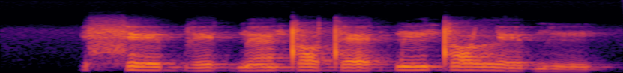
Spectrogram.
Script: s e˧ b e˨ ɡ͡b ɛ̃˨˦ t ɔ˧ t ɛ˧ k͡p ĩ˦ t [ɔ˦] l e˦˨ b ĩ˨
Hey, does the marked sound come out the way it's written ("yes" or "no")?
yes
